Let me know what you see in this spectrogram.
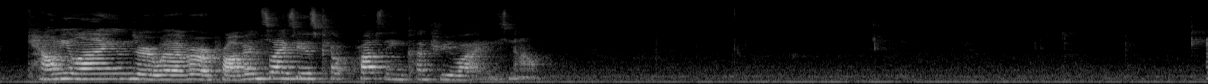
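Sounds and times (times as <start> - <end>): steady low hum: 0.0 - 12.0
quiet crackly chewing: 6.2 - 12.0.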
